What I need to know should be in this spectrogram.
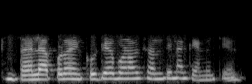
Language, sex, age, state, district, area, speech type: Odia, female, 30-45, Odisha, Sundergarh, urban, conversation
